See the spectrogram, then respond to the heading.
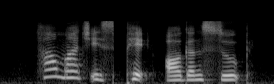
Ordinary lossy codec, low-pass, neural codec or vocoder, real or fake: none; none; codec, 16 kHz, 0.3 kbps, FocalCodec; fake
